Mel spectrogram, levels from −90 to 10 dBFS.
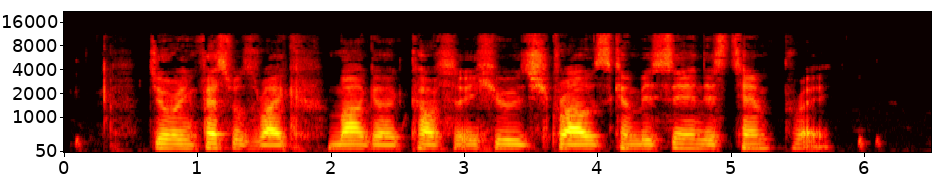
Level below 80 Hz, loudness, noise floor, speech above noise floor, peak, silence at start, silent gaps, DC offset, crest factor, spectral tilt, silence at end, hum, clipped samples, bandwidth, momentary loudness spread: -64 dBFS; -23 LUFS; -61 dBFS; 38 dB; -4 dBFS; 0.65 s; none; under 0.1%; 20 dB; -4 dB/octave; 0.8 s; none; under 0.1%; 11.5 kHz; 14 LU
